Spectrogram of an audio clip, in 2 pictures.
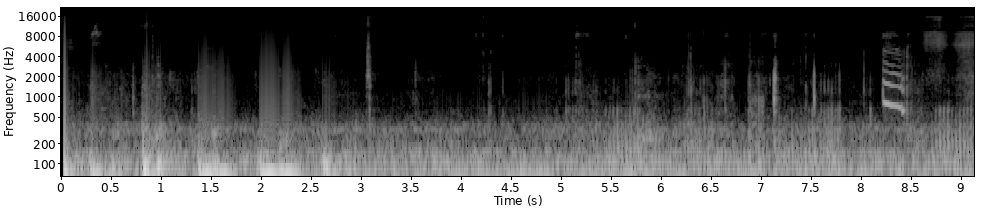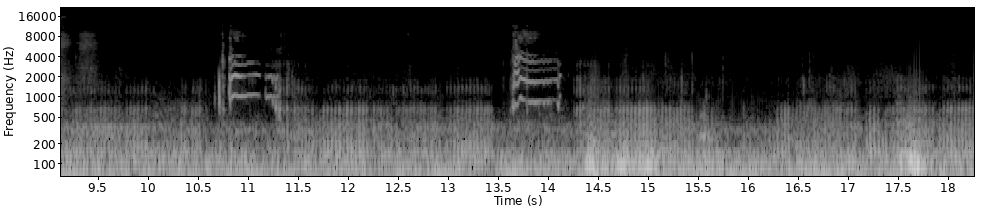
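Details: A female Snow Lynx Bengal kitten purrs loudly and steadily in a low rumble while enjoying attention and petting, breaking into a few sweet, wavering meows.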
